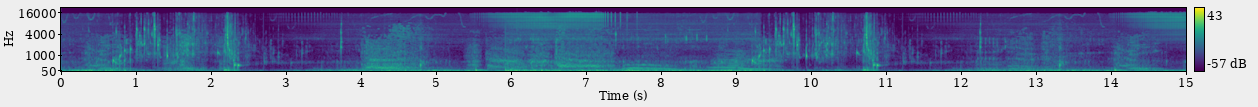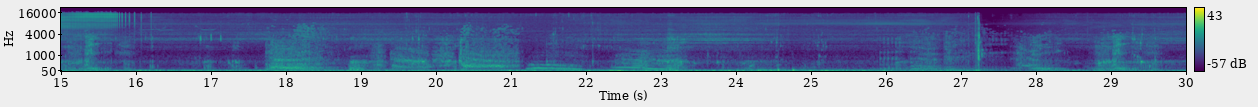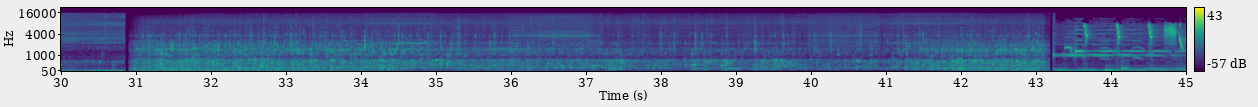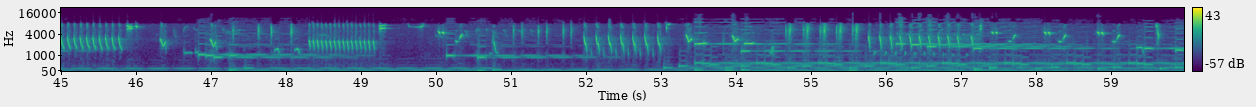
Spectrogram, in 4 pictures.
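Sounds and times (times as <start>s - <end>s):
underwater bubbling hiss: 0.0s - 43.2s.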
